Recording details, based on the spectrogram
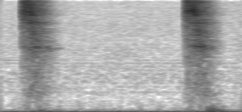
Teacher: beginning of this we're going to make this T pretty strong the T has quite a bit of air coming after it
